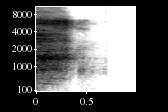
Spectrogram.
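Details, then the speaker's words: Normal person's forced exhalation, played for contrast with a diseased person's exhalation in voice-based disease screening: a short, strong, airy breath out fading within about half a second. "but this is the deceased person exhaling and this is the normal prison"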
